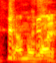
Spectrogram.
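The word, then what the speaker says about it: Yaamava': Yamava Casino.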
